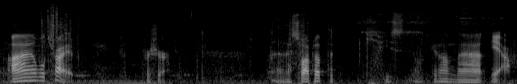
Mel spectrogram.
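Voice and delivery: normal talking voice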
